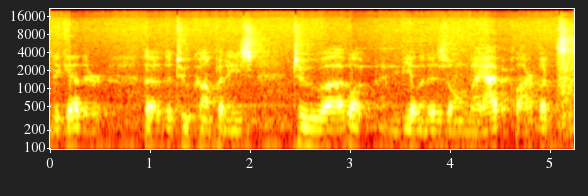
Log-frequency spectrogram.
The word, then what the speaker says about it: Vivadent: it's spelled with a W and pronounced with a V.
